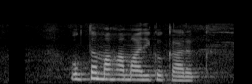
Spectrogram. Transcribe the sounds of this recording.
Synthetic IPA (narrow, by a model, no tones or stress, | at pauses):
uk̚t̪ʌmʌɦamaɾikokaɾʌk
